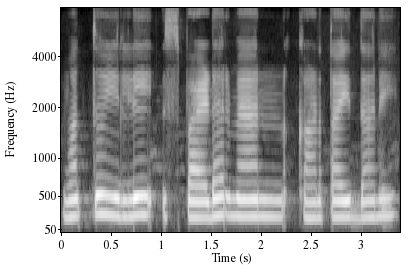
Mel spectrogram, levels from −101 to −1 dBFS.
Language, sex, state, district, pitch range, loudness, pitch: Kannada, female, Karnataka, Bidar, 215-235 Hz, -14 LUFS, 225 Hz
